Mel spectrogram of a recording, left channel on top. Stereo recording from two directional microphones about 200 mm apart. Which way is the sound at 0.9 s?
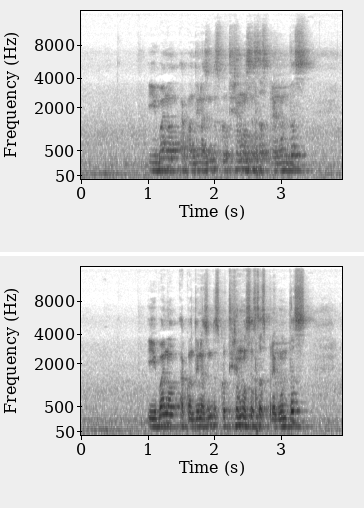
55° right (ahead or behind).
